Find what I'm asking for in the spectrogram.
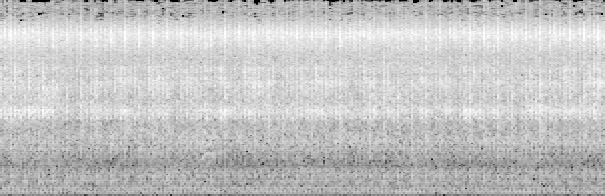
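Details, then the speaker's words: Kubota three-cylinder diesel micro-tractor in a garage: steady, even idle clatter with no misses, knocks or hunting; runs impeccably, better than new. "Ah, il tourne impeccable. Eh. Ah, il tournait bien le son. Il tourne mieux qu'un neuf."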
